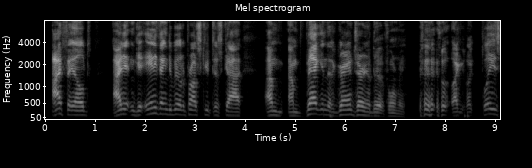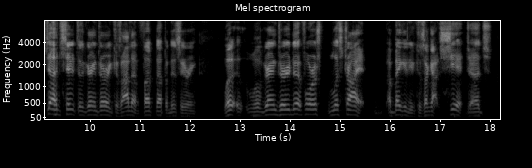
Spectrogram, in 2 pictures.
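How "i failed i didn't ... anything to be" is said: plain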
